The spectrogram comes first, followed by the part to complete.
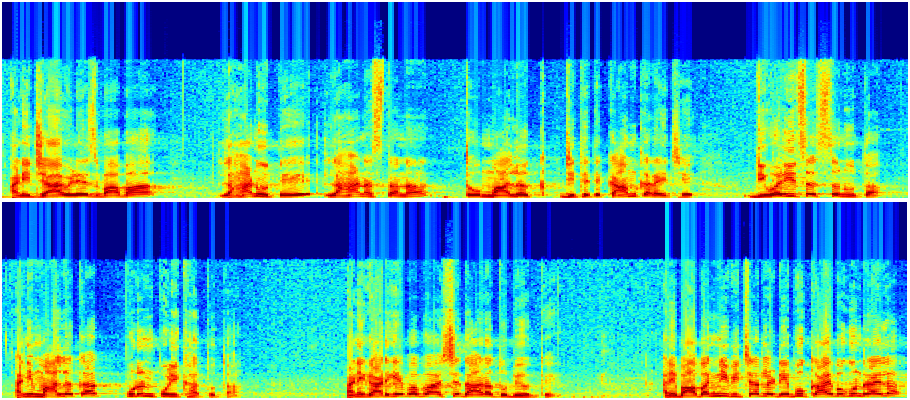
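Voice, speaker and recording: A man's voice: high-pitched, moderate pace, a bit bright. A man giving a motivational public speech, telling funny stories and talking directly to his audience. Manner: humorous storytelling, addresses the audience directly. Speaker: motivational speaker.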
